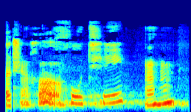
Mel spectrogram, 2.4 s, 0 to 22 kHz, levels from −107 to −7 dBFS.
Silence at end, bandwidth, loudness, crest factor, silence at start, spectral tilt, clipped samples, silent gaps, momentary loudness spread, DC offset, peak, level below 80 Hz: 0.05 s; 11.5 kHz; -29 LUFS; 18 dB; 0.05 s; -5 dB/octave; under 0.1%; none; 6 LU; under 0.1%; -10 dBFS; -76 dBFS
